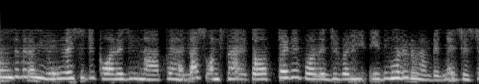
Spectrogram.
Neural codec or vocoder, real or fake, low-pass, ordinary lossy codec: codec, 44.1 kHz, 0.9 kbps, DAC; fake; 5.4 kHz; none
